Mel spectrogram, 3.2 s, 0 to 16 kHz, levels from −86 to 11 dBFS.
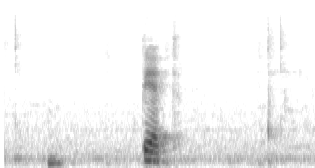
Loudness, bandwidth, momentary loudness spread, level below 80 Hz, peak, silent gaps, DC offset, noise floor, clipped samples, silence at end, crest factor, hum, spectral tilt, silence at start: -26 LUFS; 8.8 kHz; 22 LU; -70 dBFS; -6 dBFS; none; under 0.1%; -59 dBFS; under 0.1%; 1.5 s; 24 dB; none; -7.5 dB/octave; 0.45 s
